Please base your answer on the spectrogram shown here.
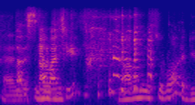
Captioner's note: laughing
